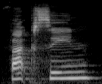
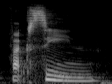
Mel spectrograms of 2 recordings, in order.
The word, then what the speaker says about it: vaccine: are common internationally but their pronunciation may vary depending on the dialect list listen carefully and try to identify the differences in pronunciation adult adult detail detail garage garage vaccine vaccine both ways are correct they're different but correct in English you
